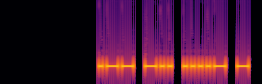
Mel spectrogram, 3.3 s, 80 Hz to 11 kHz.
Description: Morse code, heard as a keyed tone, about 25 wpm, 700 Hz. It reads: WD4T
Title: USA Call Signs - 4 Characters - Repeated 3x - 25wpm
